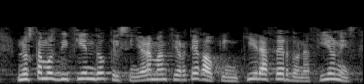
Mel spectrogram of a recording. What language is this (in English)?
Spanish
